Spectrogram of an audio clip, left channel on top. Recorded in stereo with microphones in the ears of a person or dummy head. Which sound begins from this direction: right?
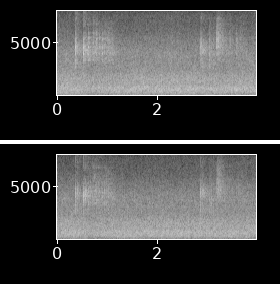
A dropped coin, at 0.4 s.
